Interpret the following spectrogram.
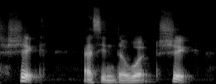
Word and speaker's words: ChiQ: stands for intelligence and it's pronounced as chic as in the world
